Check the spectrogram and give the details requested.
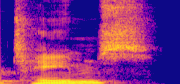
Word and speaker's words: Thames: So I ended up just going along the river Thames. In German it's called Themse, but in English it's Thames, obviously.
